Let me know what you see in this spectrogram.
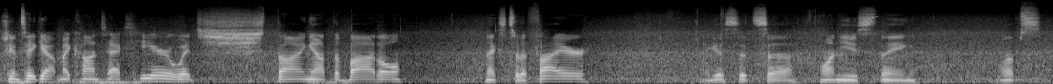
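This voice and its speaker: Speaking at a very slow pace with long, frequent pauses, a man keeps a relaxed tone over noticeable background noise. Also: medium pitch for a man. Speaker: outdoor vlogger. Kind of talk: casual vlog talk to camera. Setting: outdoors by a campfire in winter. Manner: relaxed, hesitant with fillers.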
